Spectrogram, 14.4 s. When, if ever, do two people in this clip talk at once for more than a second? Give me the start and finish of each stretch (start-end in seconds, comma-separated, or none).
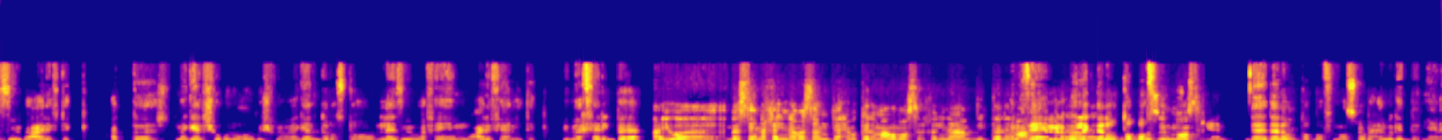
10.1-12.1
